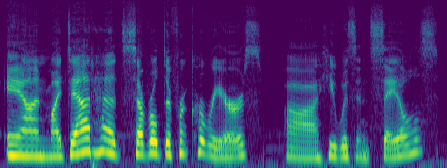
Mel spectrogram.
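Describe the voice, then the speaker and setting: A woman's voice: fairly low pitch, normal speed, a bit bright. A woman whose first language is German, telling her family history in a radio interview with short, matter-of-fact answers. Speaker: nonprofit founder, interview guest. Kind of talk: radio interview, personal life story.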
